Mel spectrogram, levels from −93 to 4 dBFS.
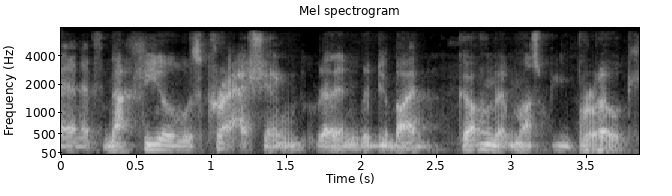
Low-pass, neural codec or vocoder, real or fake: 7.2 kHz; codec, 24 kHz, 1.5 kbps, HILCodec; fake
